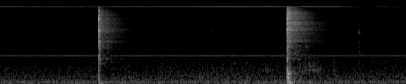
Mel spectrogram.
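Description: A wooden game piece clacks sharply onto a board.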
